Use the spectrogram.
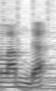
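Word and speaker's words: lambda: panjang gelombang simbolnya seperti huruf y Terbalik ini dibacanya lamda yaitu jarak antara dua titik dalam satu periode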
